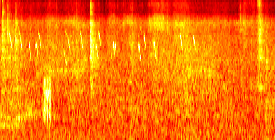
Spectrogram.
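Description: Young chicks peeping: many short, high cheeps scattered through, thinning out in the second half, with one brief, lower cluck from the hen about a second in.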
